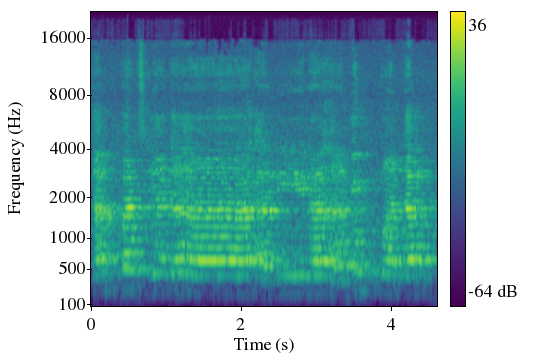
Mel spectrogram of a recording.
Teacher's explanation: Idgham. Ya, idgham memasukkan ma'al gunna beserta dengung naqis yang berkurangan. Kurang sikit. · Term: idgham ma'al gunna naqis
